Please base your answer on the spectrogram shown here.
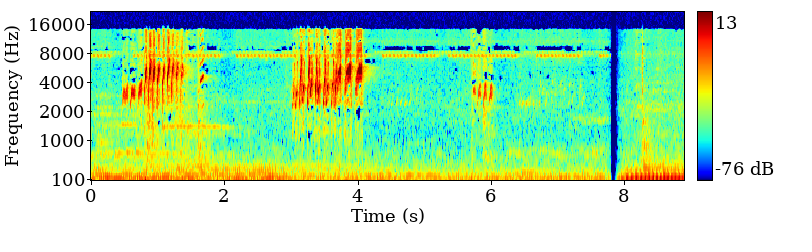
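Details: Song of a white-rumped shama, said to work well at getting other birds to sing: fast, high trilled bursts, each about a second long, separated by pauses, then a short note and a soft low rumble at the end.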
